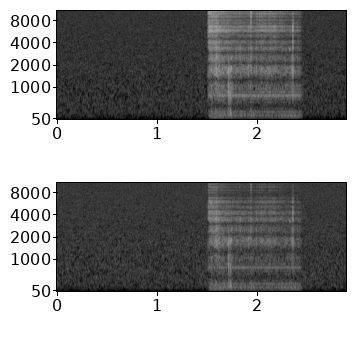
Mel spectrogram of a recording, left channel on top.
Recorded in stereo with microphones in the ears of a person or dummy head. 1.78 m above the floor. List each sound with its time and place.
1.5 s frying: 40° left (ahead or behind)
